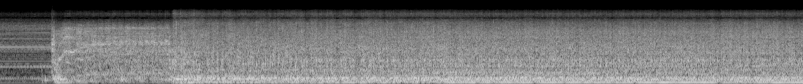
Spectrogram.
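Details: Procharger-supercharged Lexus race engine, freshly rebuilt with new parts, restarted for a quick heat cycle before a valve-cover check. It catches and settles into a strong, steady, lumpy idle with no knocks or ticks; healthy.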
